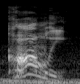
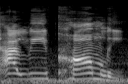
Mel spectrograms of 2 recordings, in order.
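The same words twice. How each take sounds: First: "calmly" said higher and drawn out; calmly, stressed higher. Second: Slow and calm. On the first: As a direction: lean on "calmly" the second time. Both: Shown as a demonstration.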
